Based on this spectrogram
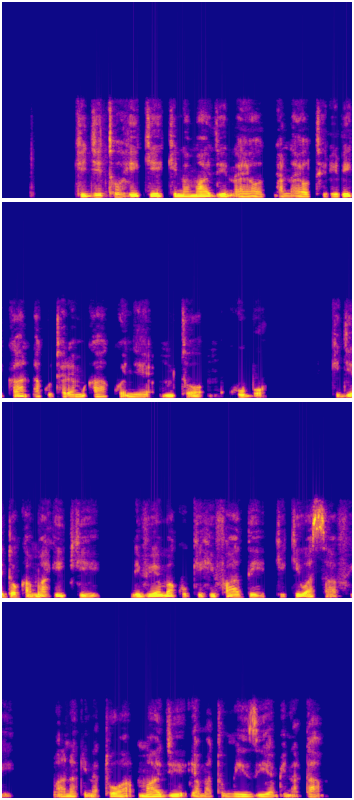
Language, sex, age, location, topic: Swahili, male, 36-49, Nairobi, health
